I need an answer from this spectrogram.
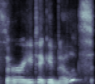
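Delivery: put-on sassy tone. Voicing a sassy question as a joke during the game: put-on sassy tone. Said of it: "my brain immediately has to be sassy and be like".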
